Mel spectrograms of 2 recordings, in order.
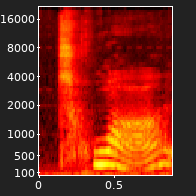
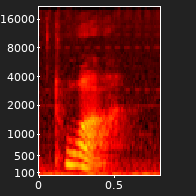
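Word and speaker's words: toi: the beginning of twa in english we kind of pop these sounds out we say you know like test or take and the p at the beginning of a word it's similar like um let's say press or push those sounds kind of pop out of the mouth in french they're a little softer a little more subdued so instead of saying tua it should be tua or instead of saying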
